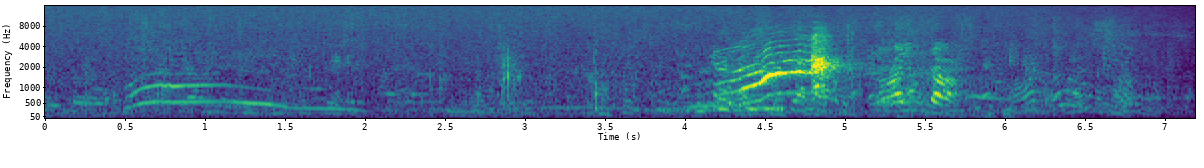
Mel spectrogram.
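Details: Quarrelling household cats: a couple of falling, moaning yowls open, then a quieter pause before a harsh, noisy outburst with a sharp rising squeal and scratchy spitting sounds that fade away.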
